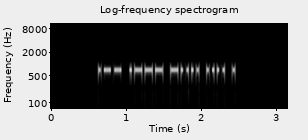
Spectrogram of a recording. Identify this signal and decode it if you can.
Morse code, heard as a keyed tone, about 34 wpm, 700 Hz. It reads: WJ6HE
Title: Five Challenging Letter-Number Combinations 35wpm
